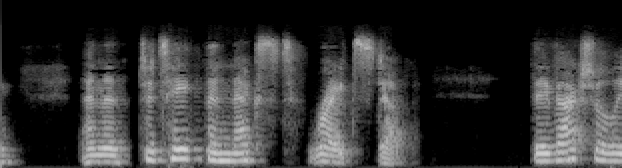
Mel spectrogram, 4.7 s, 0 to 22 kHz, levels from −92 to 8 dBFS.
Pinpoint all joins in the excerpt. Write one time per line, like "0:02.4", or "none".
none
